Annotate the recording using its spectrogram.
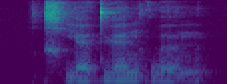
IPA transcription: t͡ɕʰjɛ˨˦t̪ɥɛ˦nkwə̰˨˩n

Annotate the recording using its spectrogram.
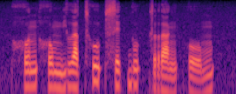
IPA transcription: ho˦˥nho˧mjɯ˧a̯ tʰu˥˩ʔ se˦˥k̚ju˦˥ʔ kra˩˦ŋpʰo˩˦m

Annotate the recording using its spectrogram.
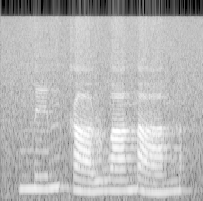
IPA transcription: n̪i˧˥nkä˨˩ ɻwa˧˥na˨˩˦n

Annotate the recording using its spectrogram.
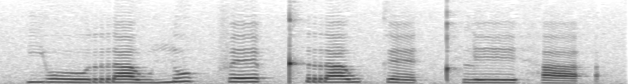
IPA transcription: joː˨˩ra˨˩w no˥˩k̚fɛː˦˥p̚kʰra˦˥w kɛː˨˩t̚pʰleː˧ ha˨˩ʔ

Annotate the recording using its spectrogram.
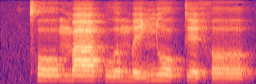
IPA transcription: t̪ʰoː˧maː˧pu˩ə̯me˩˧ ɲoː˥˨ke˧˩hɤː˩

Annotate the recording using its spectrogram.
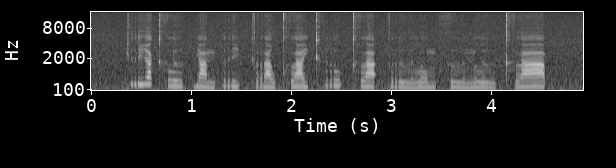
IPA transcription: kri˥˩a̯kʰlɯː˨˩k̚ja˩˦npri˨˩ʔ kra˨˩wkʰla˧jkʰru˥˩ʔ kʰla˦˥ʔkrɯː˩˦lo˨˩m hɯː˩˦nlɯː˩˦ kʰla˥˩p̚

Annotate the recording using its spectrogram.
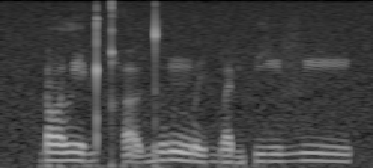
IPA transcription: ɽɔ˧li˧˩˧ɖ qʰṵ˨˩du˦˥ ŋʷi˧˩˧bɐ˨˩ɖpji˧vi˥˧

